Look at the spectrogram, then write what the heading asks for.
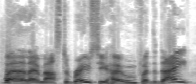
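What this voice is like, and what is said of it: Attempted British butler accent. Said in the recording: “I can't do a British accent otherwise. I would. ... No, I'm terrible with accents. ... You told me you sucked, and then you didn't lie, but you sucked less than you told me you did.”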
